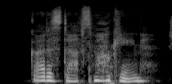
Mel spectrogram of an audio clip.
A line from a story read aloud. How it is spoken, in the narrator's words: she pants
